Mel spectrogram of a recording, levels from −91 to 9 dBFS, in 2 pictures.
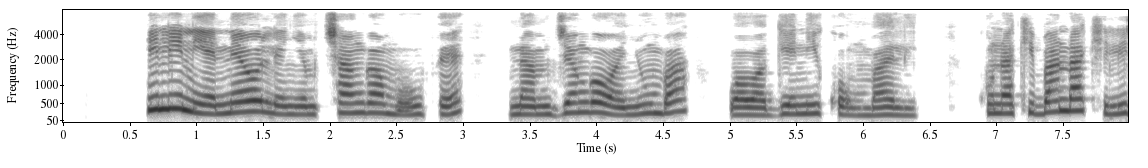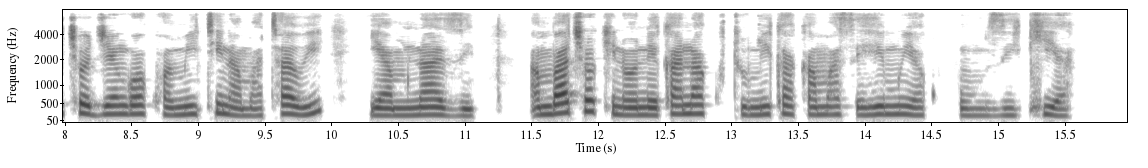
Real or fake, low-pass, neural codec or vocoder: real; 7.2 kHz; none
